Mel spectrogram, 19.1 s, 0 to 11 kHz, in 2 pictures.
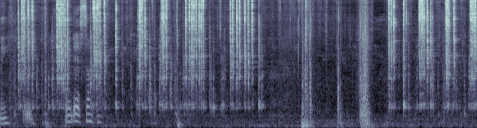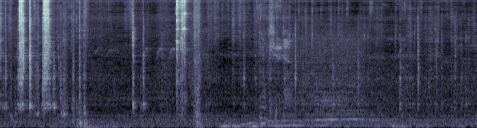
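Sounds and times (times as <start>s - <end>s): ratchet wrench clicking: 0.3s - 5.3s, 7.8s - 10.8s.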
